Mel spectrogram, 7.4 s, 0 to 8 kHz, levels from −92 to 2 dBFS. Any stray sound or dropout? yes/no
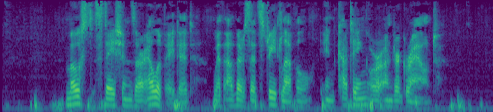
no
